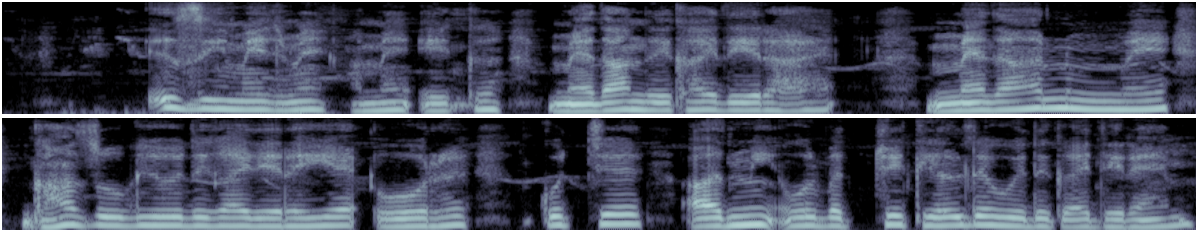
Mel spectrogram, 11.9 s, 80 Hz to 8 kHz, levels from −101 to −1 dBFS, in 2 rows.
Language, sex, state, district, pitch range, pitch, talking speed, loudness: Hindi, male, Chhattisgarh, Raigarh, 155-175 Hz, 165 Hz, 150 wpm, -32 LUFS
